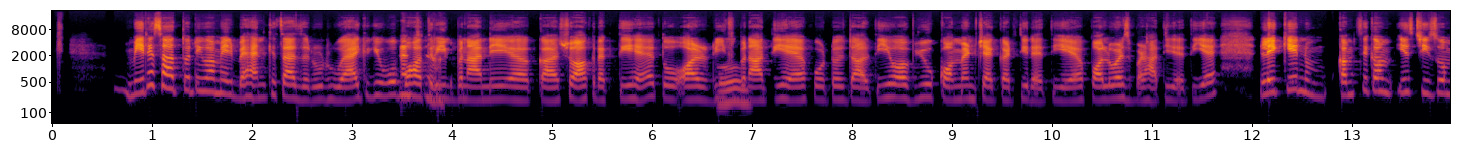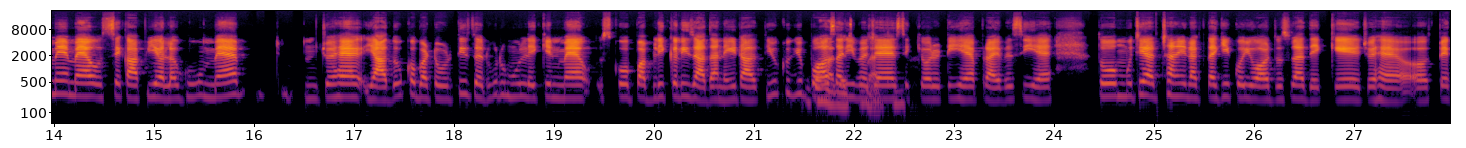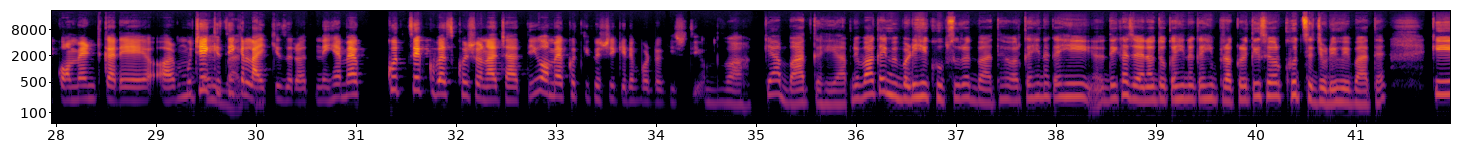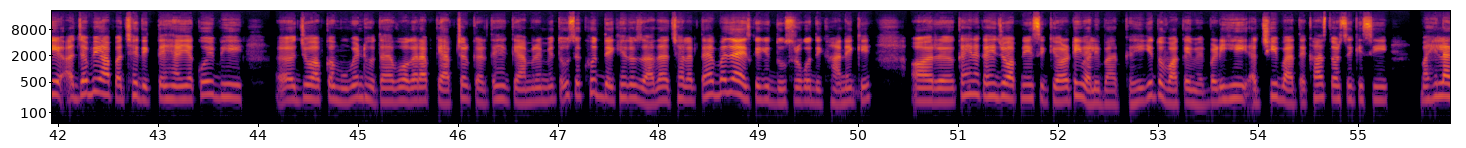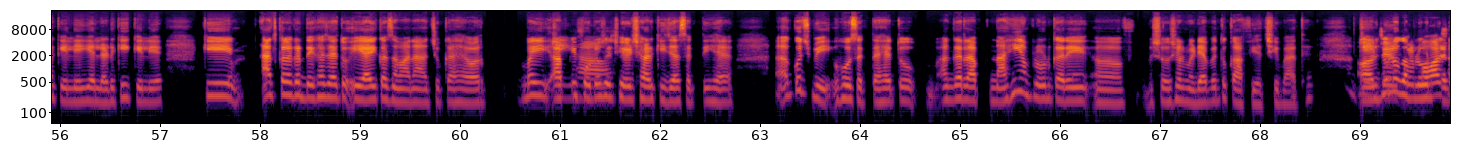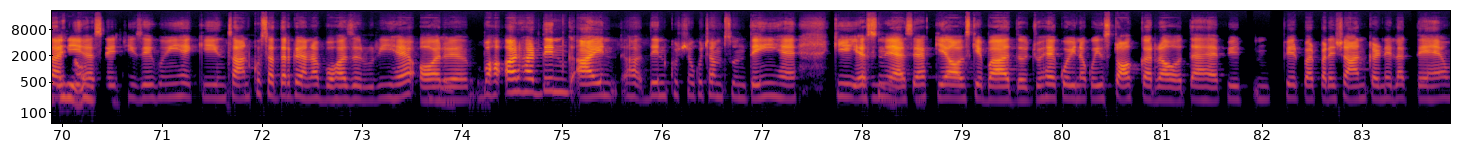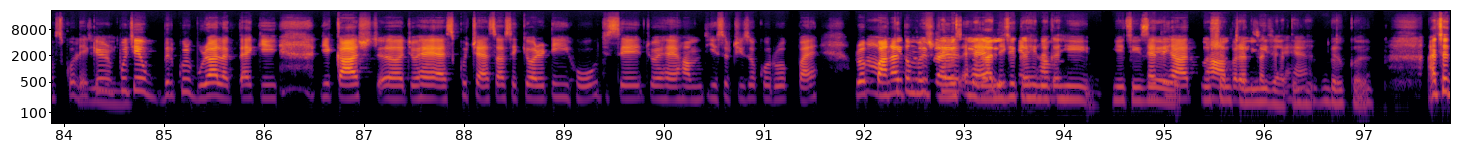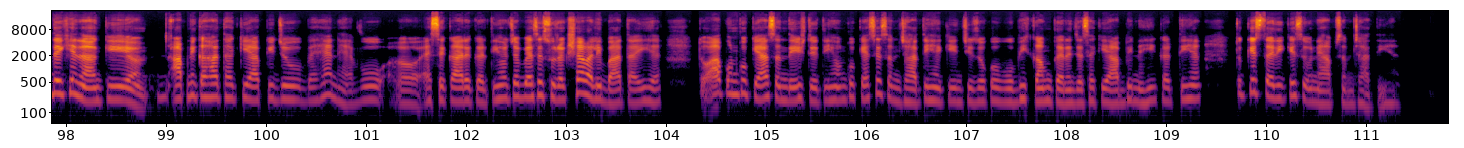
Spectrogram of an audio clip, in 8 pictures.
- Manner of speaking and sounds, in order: in English: "रील्स"; in English: "फोटोस"; in English: "चेक"; in English: "फ़ॉलोवर्स"; in English: "पब्लिकली"; in English: "सिक्योरिटी"; in English: "प्राइवेसी"; in English: "मूमेंट"; in English: "कैप्चर"; in English: "सिक्योरिटी"; in English: "स्टॉक"; in English: "सिक्योरिटी"; in English: "प्राइवेसी"; in English: "सोशल"
- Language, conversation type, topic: Hindi, podcast, पुरानी तस्वीर देखते ही आपके भीतर कौन-सा एहसास जागता है?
